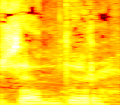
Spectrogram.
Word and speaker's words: Sander: Zawsze poluję na podkładki, wiecie z firmy Sander, po niemiecku Zander, ale pisze się przez S. Sander.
